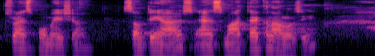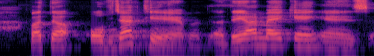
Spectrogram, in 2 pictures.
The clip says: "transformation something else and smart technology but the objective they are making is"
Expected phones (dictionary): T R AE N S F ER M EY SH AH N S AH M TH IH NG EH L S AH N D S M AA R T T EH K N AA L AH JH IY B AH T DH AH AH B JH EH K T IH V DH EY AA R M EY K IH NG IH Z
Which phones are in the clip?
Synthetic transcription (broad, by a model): T R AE N S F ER M EY SH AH N S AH M T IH NG EH L S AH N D S M AA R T T EH K N AA L AH JH IY B AH T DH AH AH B JH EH K T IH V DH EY AA R M EY K IH NG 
